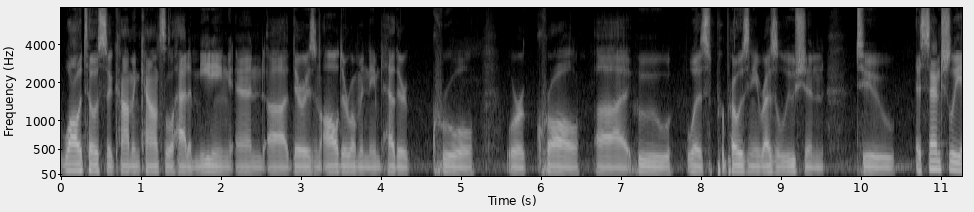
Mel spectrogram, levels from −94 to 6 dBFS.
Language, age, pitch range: English, 20-39, 90-100 Hz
